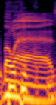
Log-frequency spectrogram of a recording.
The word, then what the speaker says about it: Boaz: Um, also, can we just comment on how fun it is to say Boaz? Boaz. You kind of have to like over like bo like hit that first syllable hard and then Boaz.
